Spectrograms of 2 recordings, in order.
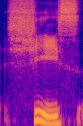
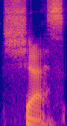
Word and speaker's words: Schiess: I always called her Schiess because that's what it looks like on paper, but it's actually pronounced Schiess.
